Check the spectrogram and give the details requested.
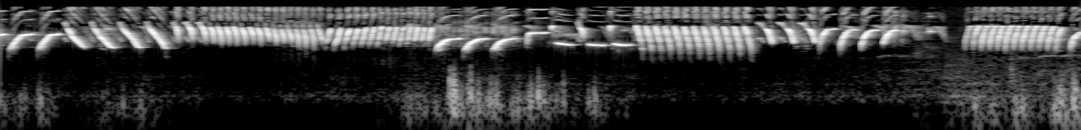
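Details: Singing canary used to stimulate other canaries into song: long rapid trills of repeated sweeping notes, sustained buzzy rolls and clear whistled phrases, changing tempo throughout with short pauses.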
